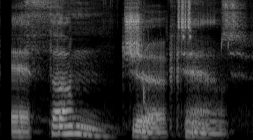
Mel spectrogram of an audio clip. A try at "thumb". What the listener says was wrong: In the word thumb, the B silent. You don't pronounce it, no, there's no need. Thumb. You only pronounce the M sound at the end. Thumb. And the vowel sound is the same as in, for example, but. When you say but, like this. So this is thumb.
